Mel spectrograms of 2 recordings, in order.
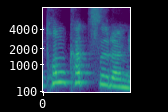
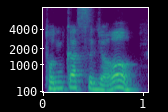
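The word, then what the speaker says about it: とんかつ: 일본 요리 중에 톤카츠라는 요리가 있어요. 톤카츠 아시죠? 한국어 발음은 뭐죠? 돈가스죠.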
